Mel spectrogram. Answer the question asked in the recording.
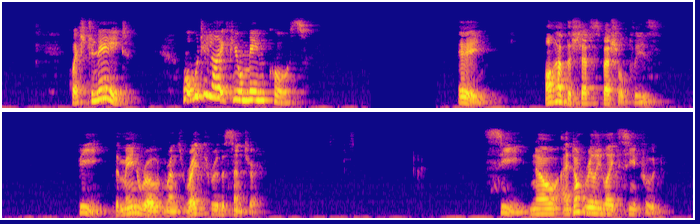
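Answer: A: I'll have the chef's special, please.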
